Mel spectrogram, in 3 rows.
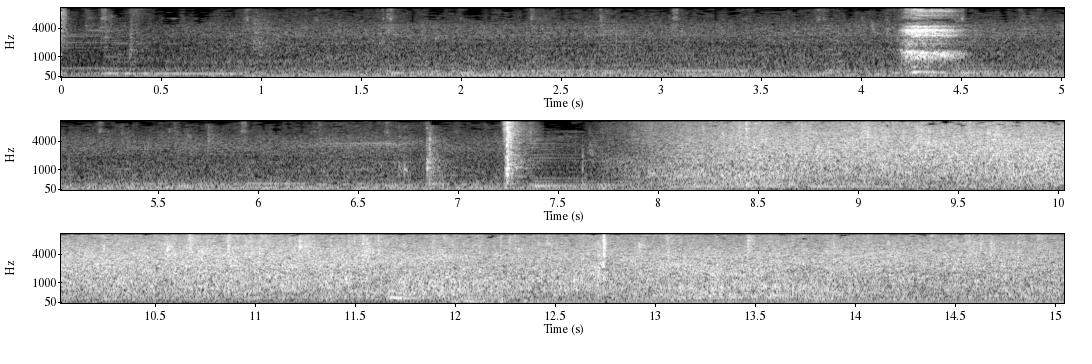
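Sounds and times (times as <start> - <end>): heavy rain: 7.8 - 15.0.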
